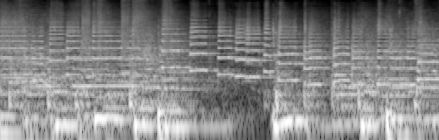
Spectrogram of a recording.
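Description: Traditional New Orleans jazz band playing live: trumpet, clarinet and trombone over banjo, double bass and drums. The bass and drums drop out for a moment about halfway through, then come back in.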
